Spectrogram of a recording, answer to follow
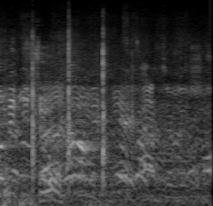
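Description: Men shouting, with a run of sharp claps about three a second in the first second.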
